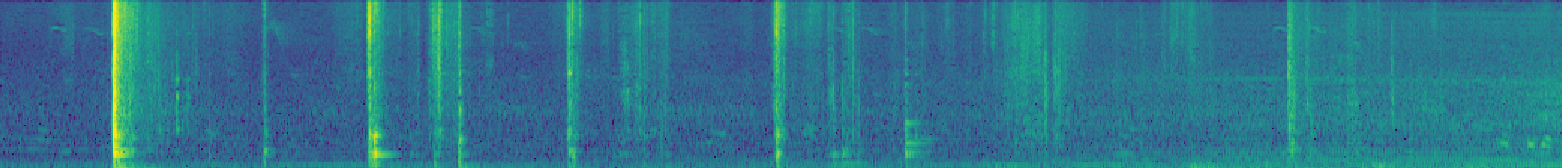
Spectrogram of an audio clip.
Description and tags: chopping fire wood with axe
